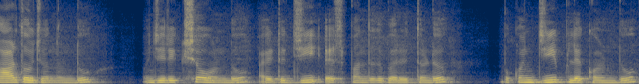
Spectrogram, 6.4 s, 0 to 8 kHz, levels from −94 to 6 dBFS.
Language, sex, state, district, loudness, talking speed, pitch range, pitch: Tulu, female, Karnataka, Dakshina Kannada, -18 LUFS, 130 wpm, 175-205 Hz, 190 Hz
